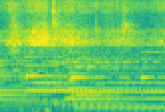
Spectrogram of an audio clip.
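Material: Nothing is struck.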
